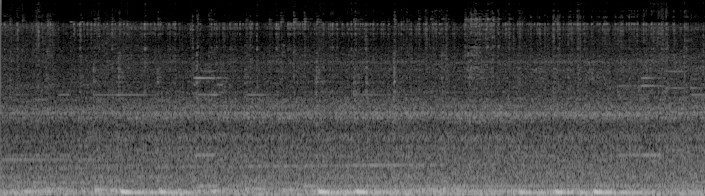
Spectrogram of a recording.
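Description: Car driving along a road, heard from inside: a steady low road-and-engine rumble that swells in deeper surges every few seconds.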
